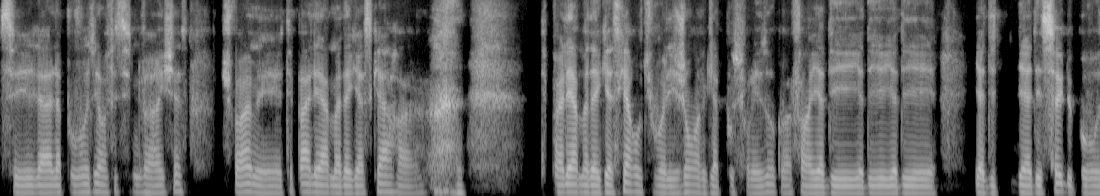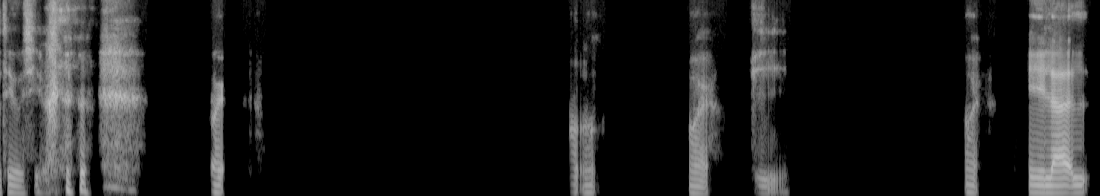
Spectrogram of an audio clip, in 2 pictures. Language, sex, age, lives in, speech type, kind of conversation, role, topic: French, male, 30-34, France, conversation, unstructured, none, Quel est le plus beau souvenir que tu ramènes d’un voyage ?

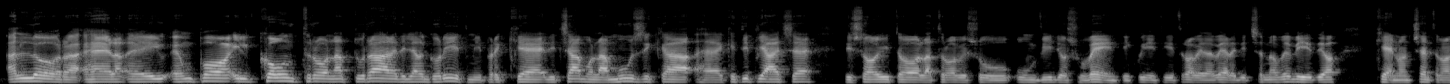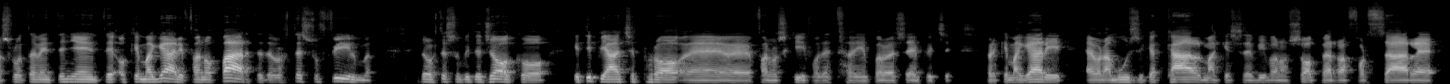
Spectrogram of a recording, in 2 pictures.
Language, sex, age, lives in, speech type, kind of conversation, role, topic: Italian, male, 25-29, Italy, conversation, podcast, guest, Come scopri oggi musica nuova, tra streaming e consigli degli amici?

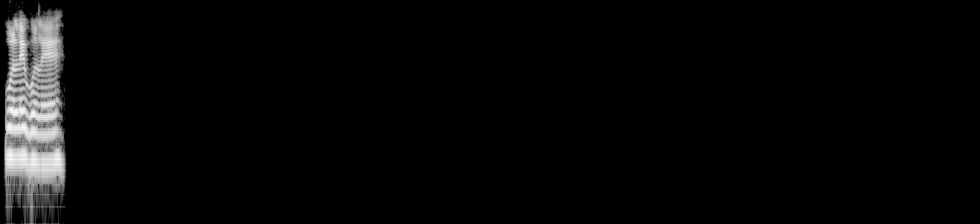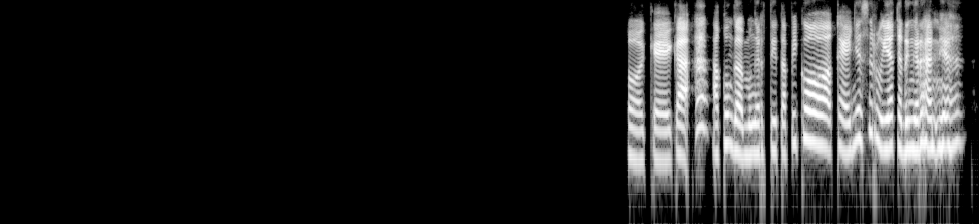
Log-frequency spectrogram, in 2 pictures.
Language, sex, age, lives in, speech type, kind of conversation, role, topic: Indonesian, female, 25-29, Indonesia, conversation, podcast, host, Kebiasaan bercerita apa yang kamu warisi dari keluarga?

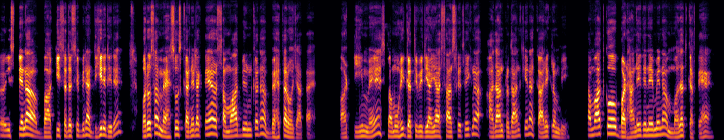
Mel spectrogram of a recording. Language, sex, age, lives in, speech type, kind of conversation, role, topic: Hindi, male, 30-34, India, read, expert-assistant, expert, अलग-अलग संस्कृतियों की टीम में संवाद और भरोसा कैसे बढ़ाया जा सकता है?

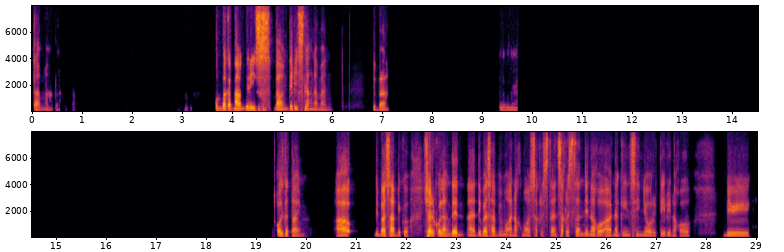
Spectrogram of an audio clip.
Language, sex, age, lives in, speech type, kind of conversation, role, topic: Filipino, male, 30-34, Philippines, conversation, unstructured, none, Paano mo ipinapakita ang respeto sa ibang relihiyon o kultura?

